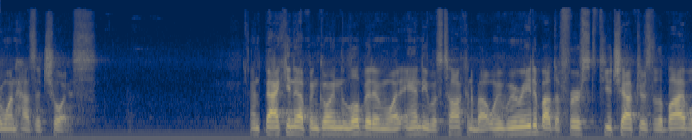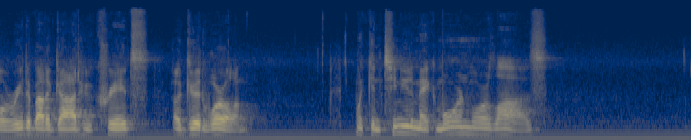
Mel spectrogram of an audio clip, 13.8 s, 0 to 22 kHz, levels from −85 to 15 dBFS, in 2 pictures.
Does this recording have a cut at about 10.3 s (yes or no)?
yes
